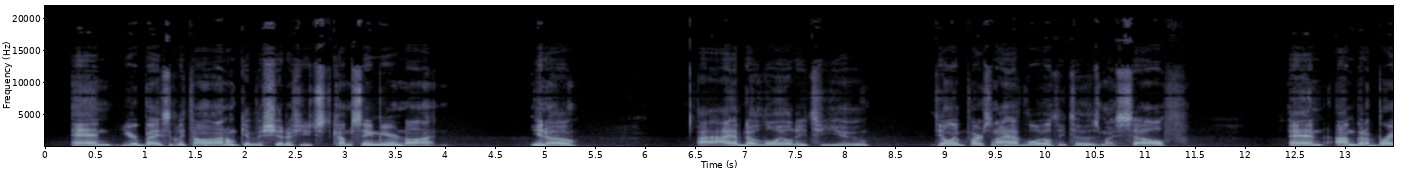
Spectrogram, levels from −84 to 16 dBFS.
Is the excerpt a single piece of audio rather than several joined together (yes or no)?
yes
